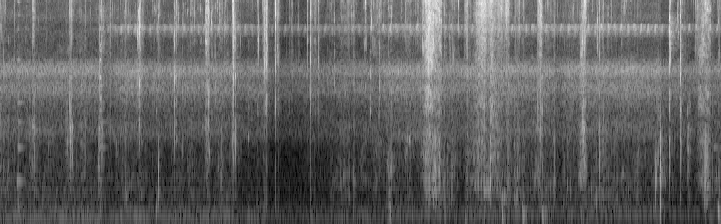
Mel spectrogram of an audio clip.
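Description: Close-miked eating of curry and rice by hand: wet chewing and lip-smacking clicks, with two louder, longer mouth sounds about six and seven seconds in as a handful goes into the mouth. A faint steady high whine runs underneath.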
